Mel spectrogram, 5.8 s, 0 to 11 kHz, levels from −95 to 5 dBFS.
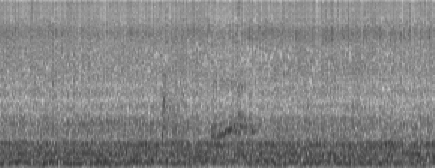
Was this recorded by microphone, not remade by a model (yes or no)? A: no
